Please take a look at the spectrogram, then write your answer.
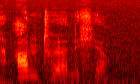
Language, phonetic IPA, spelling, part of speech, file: German, [ˈaːbn̩ˌtɔɪ̯ɐlɪçɐ], abenteuerlicher, adjective, De-abenteuerlicher.ogg
- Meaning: inflection of abenteuerlich: 1. strong/mixed nominative masculine singular 2. strong genitive/dative feminine singular 3. strong genitive plural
